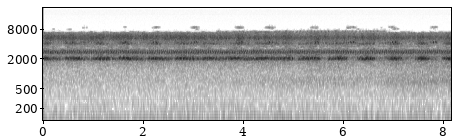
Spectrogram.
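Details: Night chorus of crickets with wind blowing: rhythmic high chirps about twice a second layered over an unbroken, piercing insect trill from several callers.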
